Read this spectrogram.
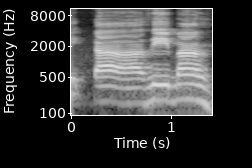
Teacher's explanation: ज़ाल को नरमी से अदा करेंगे और बा को ता के साथ मिलाने से, वक़फ़ करने से ये ता हा में बदल जाएगा।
